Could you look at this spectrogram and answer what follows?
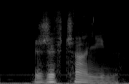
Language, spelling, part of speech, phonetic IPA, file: Polish, żywczanin, noun, [ʒɨfˈt͡ʃãɲĩn], Pl-żywczanin.ogg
